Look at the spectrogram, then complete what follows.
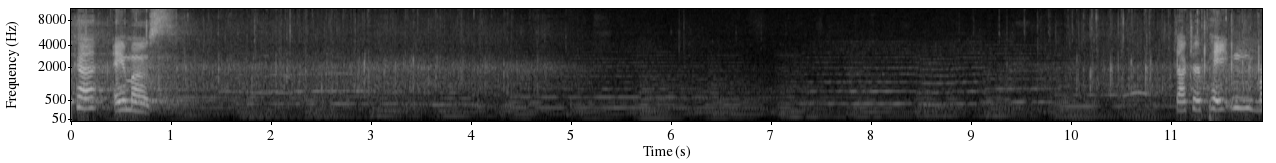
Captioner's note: applause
